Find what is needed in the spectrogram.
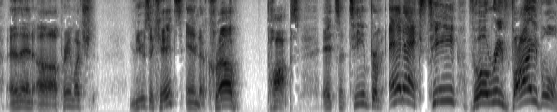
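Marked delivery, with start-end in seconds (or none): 4.8-8.4 high, slow, drawn-out reveal; announcer hype. Retold or imitated. Revealing the surprise team, hammed-up announcer call. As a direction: announce it like a big entrance.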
